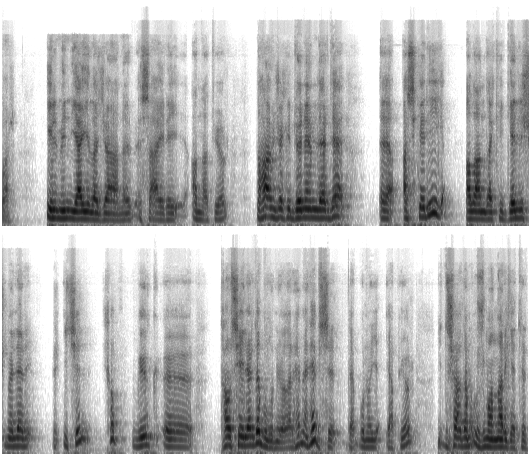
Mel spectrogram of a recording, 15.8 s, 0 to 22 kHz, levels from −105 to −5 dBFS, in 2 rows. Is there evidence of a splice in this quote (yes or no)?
no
